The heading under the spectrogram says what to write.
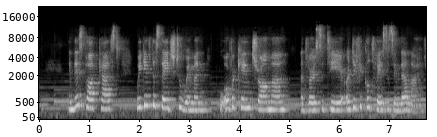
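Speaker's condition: No condition

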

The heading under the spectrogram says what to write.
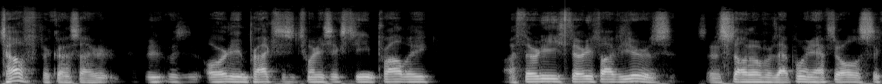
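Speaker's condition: Tongue cancer surgery; tongue (glossopharyngeal) cancer, tongue lesion found on biopsy, surgically excised

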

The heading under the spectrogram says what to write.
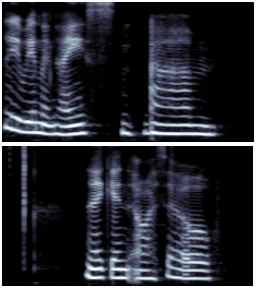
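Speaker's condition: Down syndrome; adult woman

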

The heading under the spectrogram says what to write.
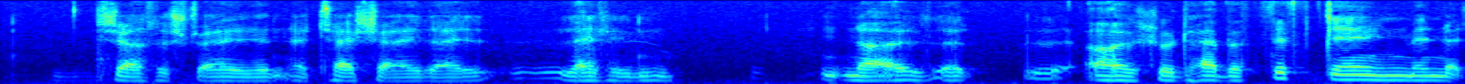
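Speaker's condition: Tongue cancer, aggressive; after treatment, speech and swallowing problems persist to a certain extent

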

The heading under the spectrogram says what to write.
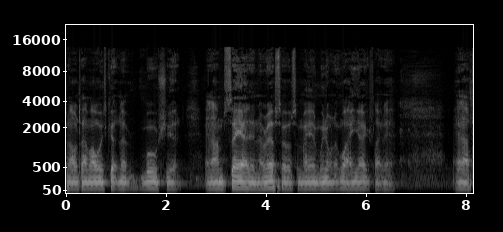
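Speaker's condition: Parkinson's; speaking seated instead of at podium because of fall risk

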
